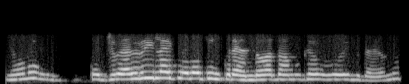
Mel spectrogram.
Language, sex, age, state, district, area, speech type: Sindhi, female, 45-60, Delhi, South Delhi, urban, conversation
